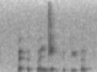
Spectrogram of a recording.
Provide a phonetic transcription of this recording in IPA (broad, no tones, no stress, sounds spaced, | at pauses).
k͡p œ ʔ ɵ k͡p ɵ n d e ɡ p ʉ p y ʔ ɵ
